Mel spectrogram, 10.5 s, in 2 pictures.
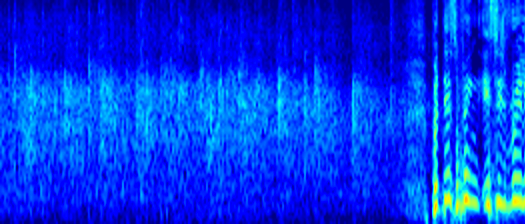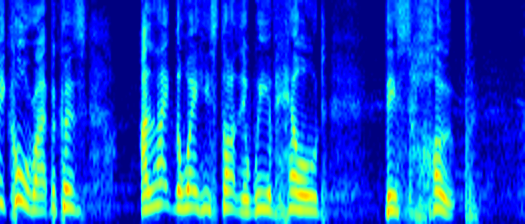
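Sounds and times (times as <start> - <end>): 
audience applause: 0.0 - 4.3
speech: 4.2 - 10.1.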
